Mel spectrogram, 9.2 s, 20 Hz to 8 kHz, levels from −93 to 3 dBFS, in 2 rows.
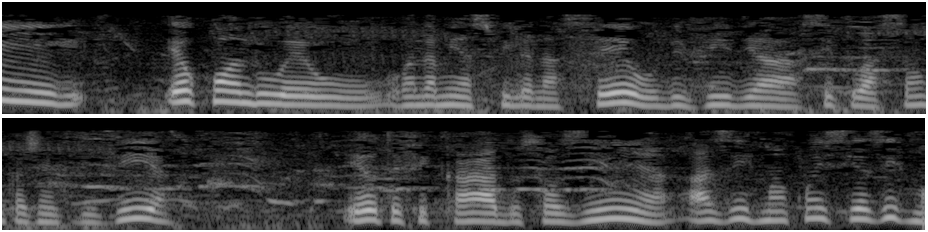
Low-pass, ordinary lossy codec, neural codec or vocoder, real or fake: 7.2 kHz; MP3, 24 kbps; none; real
